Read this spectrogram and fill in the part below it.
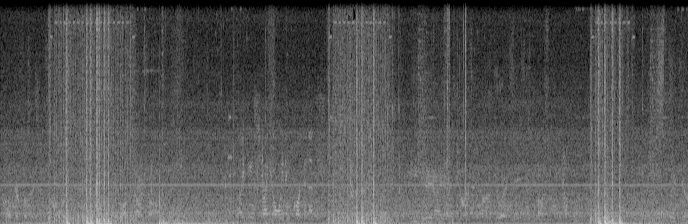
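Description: Gunfire rattles in short, rapid bursts.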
